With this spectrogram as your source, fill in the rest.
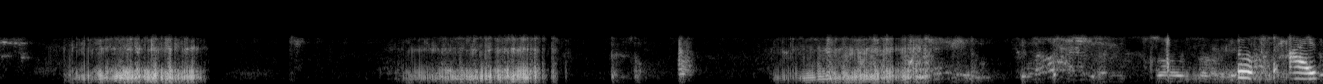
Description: Man Snors Like A Pig X Chainsaw. Very Unusual Breed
